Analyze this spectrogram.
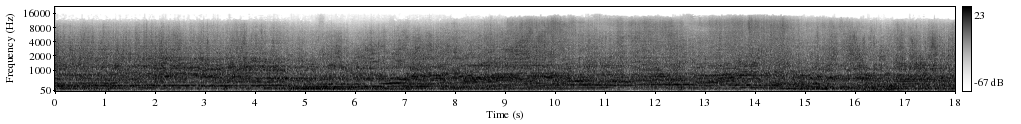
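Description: Race car engines roar loudly and rev as the cars speed around a dirt track.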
